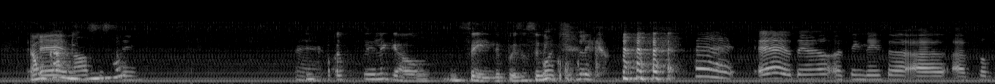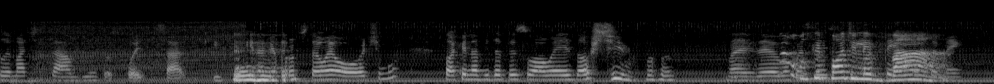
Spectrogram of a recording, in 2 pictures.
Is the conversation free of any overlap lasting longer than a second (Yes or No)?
No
